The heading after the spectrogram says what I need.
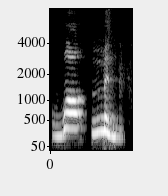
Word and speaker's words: woman: Well, the rule in English is this. When you have M-A-N in a word as a second syllable, and you're not stressing it, it's not the main focus when you're pronouncing the word, you don't go man, you go mun, mun. So it's woman, woman.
